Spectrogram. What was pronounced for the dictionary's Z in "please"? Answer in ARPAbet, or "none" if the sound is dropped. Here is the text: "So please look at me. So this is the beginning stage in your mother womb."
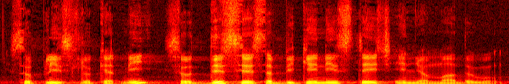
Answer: S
